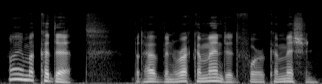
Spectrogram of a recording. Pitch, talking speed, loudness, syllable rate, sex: 135 Hz, 205 wpm, -21 LUFS, 6.9 syllables/s, male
